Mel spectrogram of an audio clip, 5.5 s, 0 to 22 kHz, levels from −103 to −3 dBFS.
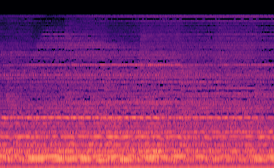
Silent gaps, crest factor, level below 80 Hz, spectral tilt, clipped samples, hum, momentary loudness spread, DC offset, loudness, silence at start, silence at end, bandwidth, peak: none; 12 dB; -58 dBFS; -6.5 dB/octave; under 0.1%; none; 5 LU; 0.7%; -31 LUFS; 0 s; 0 s; 16 kHz; -16 dBFS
